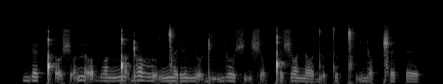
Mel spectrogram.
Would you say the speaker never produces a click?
no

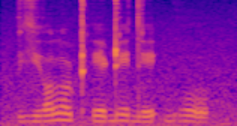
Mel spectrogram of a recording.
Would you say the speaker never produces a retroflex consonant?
no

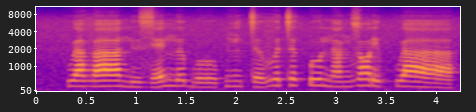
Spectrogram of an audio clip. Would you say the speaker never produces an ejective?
yes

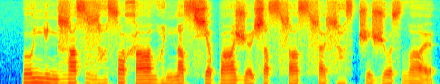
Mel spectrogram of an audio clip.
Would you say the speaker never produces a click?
yes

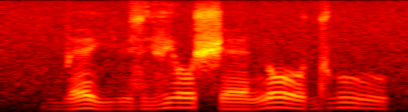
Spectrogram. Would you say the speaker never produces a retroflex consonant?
yes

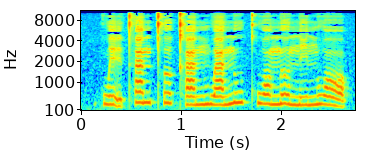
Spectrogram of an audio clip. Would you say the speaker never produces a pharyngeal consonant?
yes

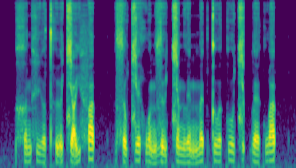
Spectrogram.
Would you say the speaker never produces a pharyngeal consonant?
yes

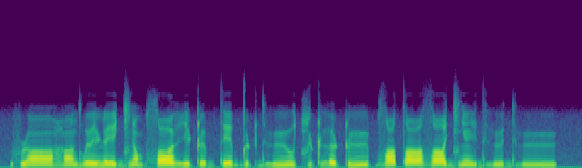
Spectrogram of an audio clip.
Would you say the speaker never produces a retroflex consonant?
no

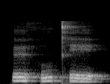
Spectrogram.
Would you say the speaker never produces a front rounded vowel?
no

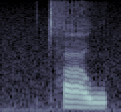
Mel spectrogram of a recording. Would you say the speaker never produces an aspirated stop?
no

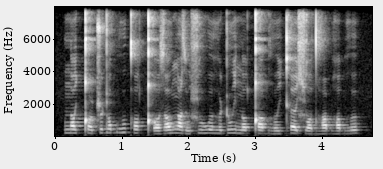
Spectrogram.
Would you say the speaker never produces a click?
no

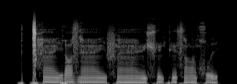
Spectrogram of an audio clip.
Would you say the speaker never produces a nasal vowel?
no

